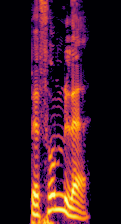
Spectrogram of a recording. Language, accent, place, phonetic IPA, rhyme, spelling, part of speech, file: German, Germany, Berlin, [bəˈfʊmlə], -ʊmlə, befummle, verb, De-befummle.ogg
- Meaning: inflection of befummeln: 1. first-person singular present 2. first/third-person singular subjunctive I 3. singular imperative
